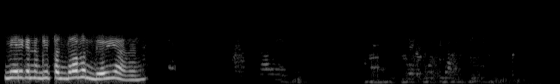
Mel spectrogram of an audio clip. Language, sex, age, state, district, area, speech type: Dogri, female, 18-30, Jammu and Kashmir, Samba, rural, conversation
